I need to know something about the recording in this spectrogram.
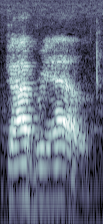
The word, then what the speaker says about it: Gabrielle: Ooh, she has the fancy pronunciation. Gabrielle. Ah. Ooh. French pronunciation.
